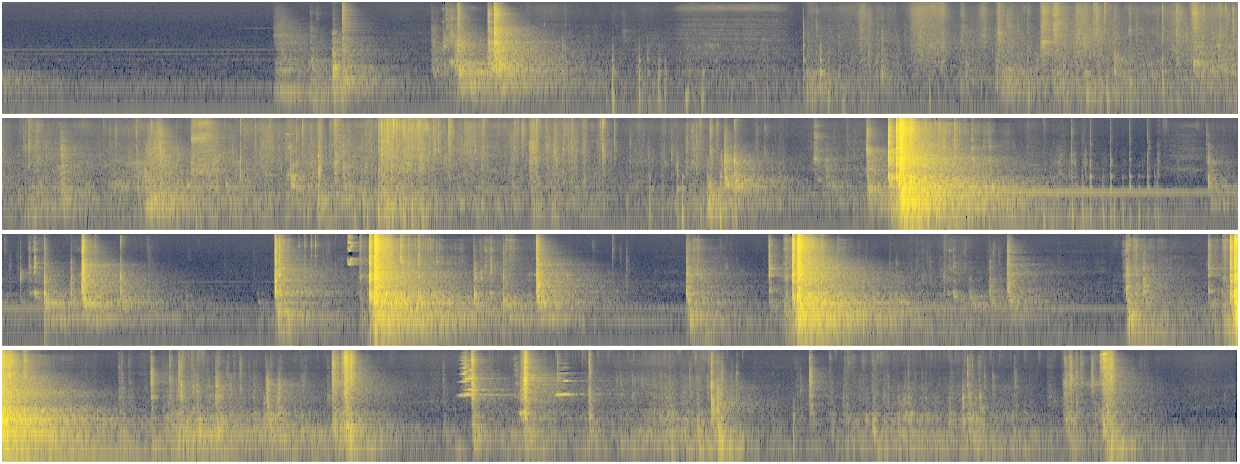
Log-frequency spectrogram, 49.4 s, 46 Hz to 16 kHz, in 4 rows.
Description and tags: old elevator door open close
An old elevator door closing and opening a few times. Good for cutting out bits from. Recorded with Zoom H4n, close.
